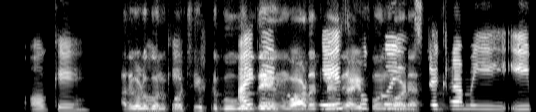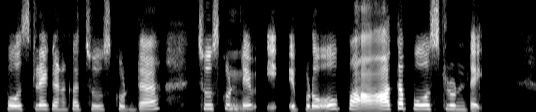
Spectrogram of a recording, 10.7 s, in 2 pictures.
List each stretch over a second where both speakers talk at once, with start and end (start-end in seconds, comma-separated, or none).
2.4-4.5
